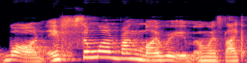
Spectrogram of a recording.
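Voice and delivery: normal talking voice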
